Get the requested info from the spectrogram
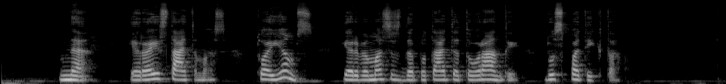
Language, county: Lithuanian, Vilnius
